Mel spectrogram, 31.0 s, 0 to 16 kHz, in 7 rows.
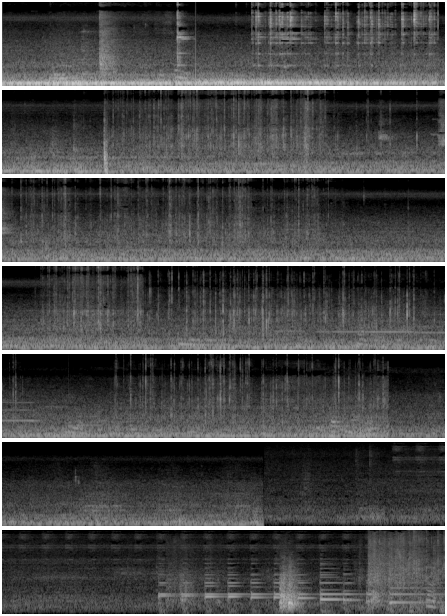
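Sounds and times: loud low rumble: 0.0s - 21.6s
cafe background noise: 5.2s - 23.6s.

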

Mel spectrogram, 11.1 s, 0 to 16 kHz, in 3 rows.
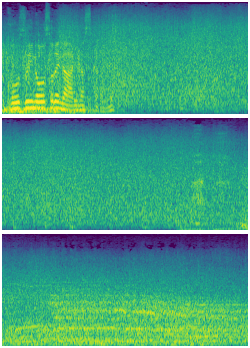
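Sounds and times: heavy rain pouring: 0.0s - 11.0s
deep rumble: 6.7s - 11.0s.

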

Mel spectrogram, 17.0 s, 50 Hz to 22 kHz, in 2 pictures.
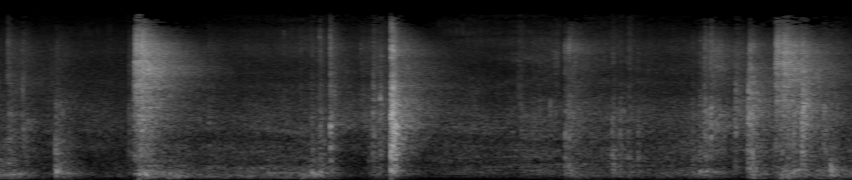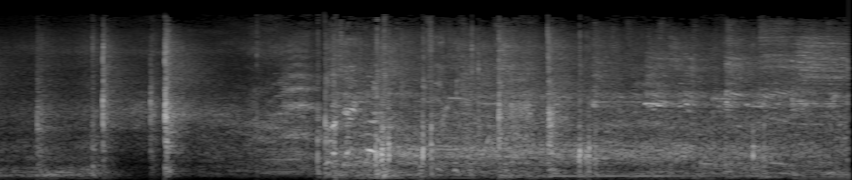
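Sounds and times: skateboard wheels rolling on concrete: 0.0s - 17.0s
skateboard slapping down: 3.1s - 4.4s, 12.2s - 14.7s.

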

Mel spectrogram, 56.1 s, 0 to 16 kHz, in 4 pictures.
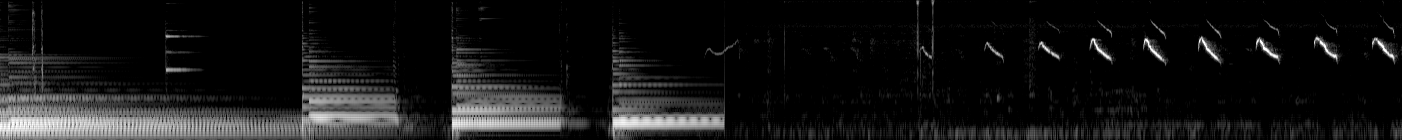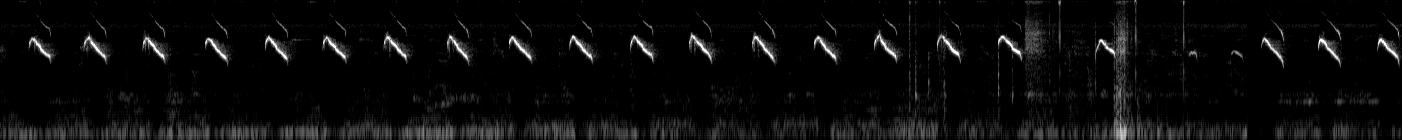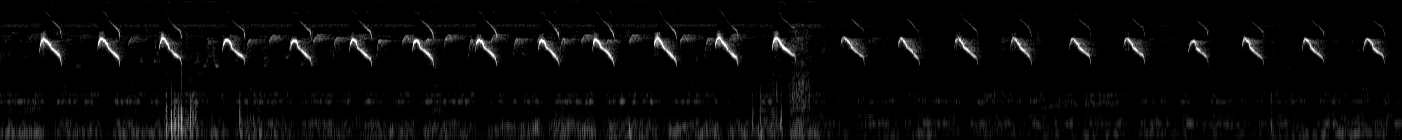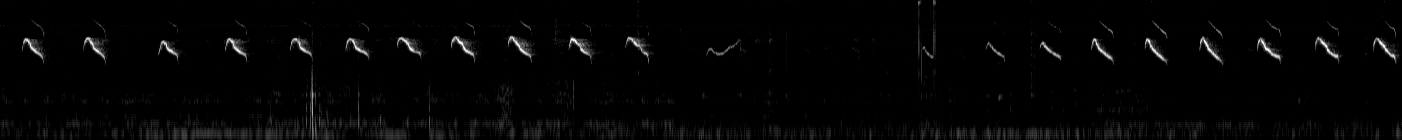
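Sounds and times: quail chick peeping: 6.7s - 56.0s.

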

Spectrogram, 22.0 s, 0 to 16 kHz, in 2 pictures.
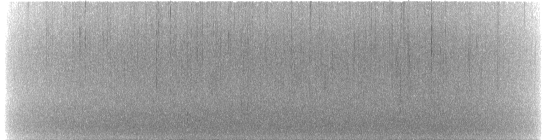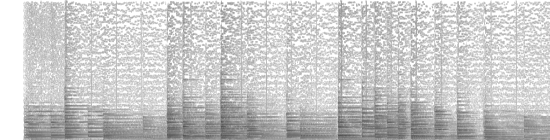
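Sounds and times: steady ambient hiss: 0.2s - 10.8s.

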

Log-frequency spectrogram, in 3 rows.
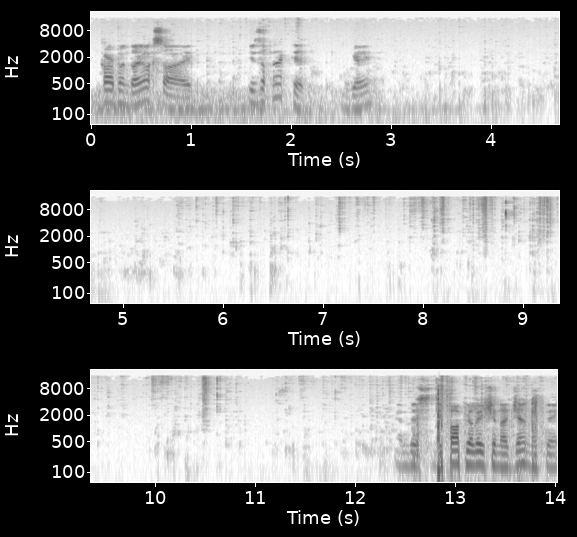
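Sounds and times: small clicks and clinks: 3.4s - 13.7s.

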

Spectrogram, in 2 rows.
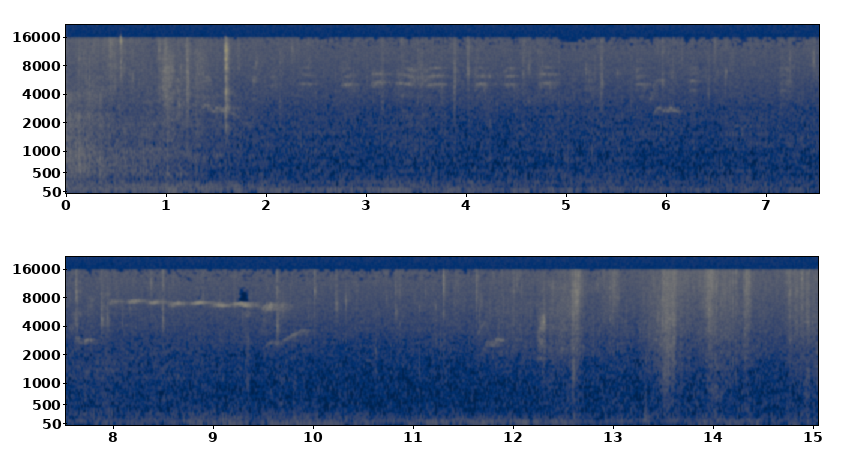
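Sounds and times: bird chirps: 1.0s - 6.5s, 7.6s - 10.0s.

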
